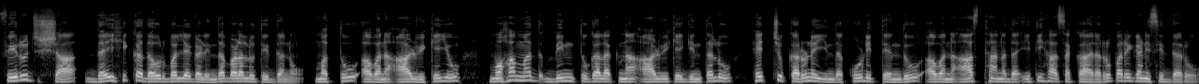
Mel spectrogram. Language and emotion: Kannada, neutral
